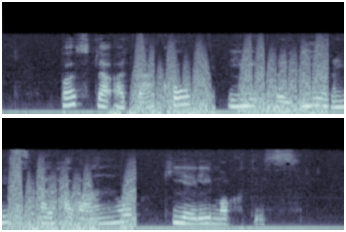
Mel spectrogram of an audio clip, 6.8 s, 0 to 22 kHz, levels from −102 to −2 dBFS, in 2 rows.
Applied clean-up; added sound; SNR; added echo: none; Scratching (performance technique); 0 dB; none.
